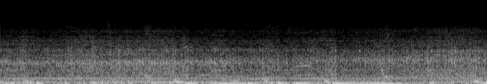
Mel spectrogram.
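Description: Heavy diesel truck engines running, a steady drone with a deep rumble underneath.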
